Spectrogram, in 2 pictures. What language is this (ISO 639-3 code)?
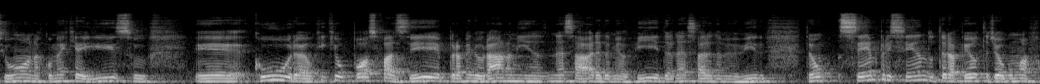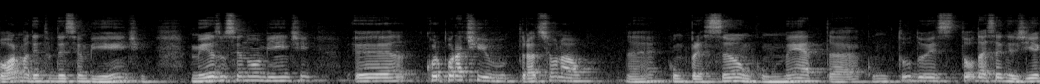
por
